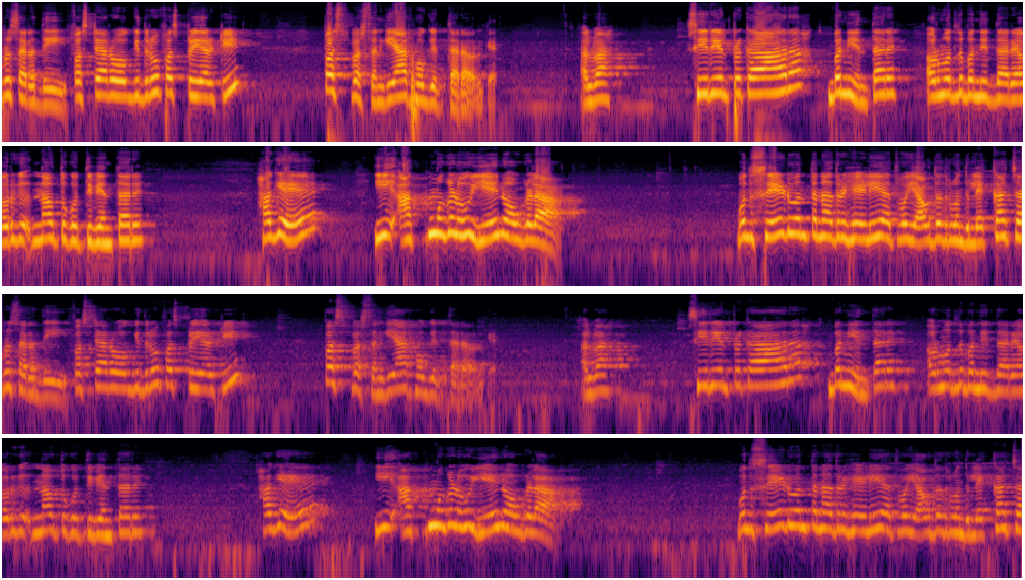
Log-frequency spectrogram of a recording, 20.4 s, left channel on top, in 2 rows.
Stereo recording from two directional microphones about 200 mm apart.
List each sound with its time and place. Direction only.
0.0 s a man's voice: 20° left (ahead or behind)
12.7 s speech: 30° left (ahead or behind)
17.6 s speech: 20° left (ahead or behind)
